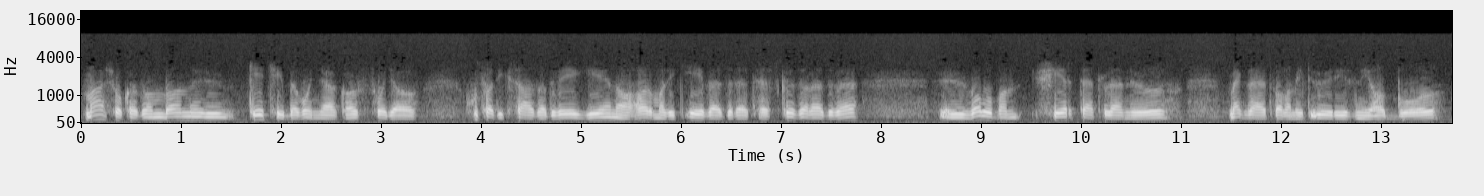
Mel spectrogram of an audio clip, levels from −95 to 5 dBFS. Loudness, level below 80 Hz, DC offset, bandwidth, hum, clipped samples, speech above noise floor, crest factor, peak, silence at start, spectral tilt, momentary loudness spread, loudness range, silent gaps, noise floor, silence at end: -15 LUFS; -54 dBFS; under 0.1%; 9.2 kHz; none; under 0.1%; 23 dB; 12 dB; -2 dBFS; 0.05 s; -9 dB/octave; 6 LU; 2 LU; none; -37 dBFS; 0.15 s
